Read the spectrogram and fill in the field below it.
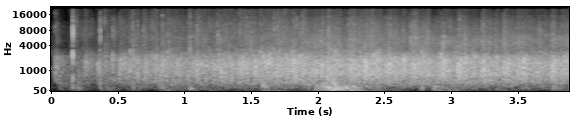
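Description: An audience at a cybersecurity conference's closing session breaks into warm applause, steady clapping that swells quickly and holds at full strength throughout.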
